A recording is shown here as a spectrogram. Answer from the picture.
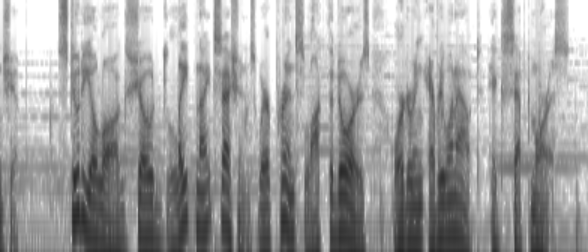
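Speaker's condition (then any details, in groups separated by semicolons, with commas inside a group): No condition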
